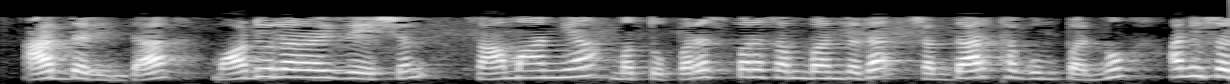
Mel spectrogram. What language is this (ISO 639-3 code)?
kan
